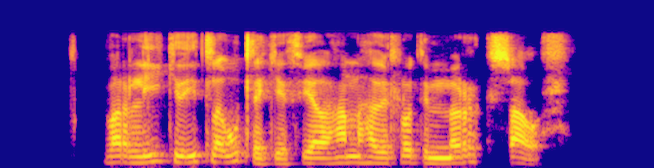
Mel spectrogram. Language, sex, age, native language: Icelandic, male, 20-29, Icelandic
